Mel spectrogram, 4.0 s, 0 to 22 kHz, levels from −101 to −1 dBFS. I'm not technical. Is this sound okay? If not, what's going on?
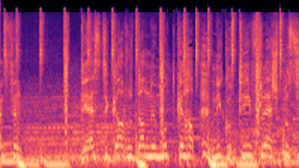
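Yes, it sounds fine.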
